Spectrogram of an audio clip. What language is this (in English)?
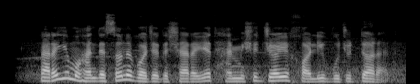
Persian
